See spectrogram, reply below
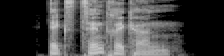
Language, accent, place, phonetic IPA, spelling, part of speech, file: German, Germany, Berlin, [ɛksˈt͡sɛntʁɪkɐn], Exzentrikern, noun, De-Exzentrikern.ogg
- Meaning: dative plural of Exzentriker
